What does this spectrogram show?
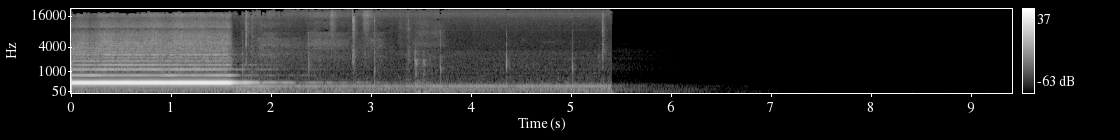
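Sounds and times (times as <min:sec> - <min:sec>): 
bugle call: 0:00.0 - 0:02.0.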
